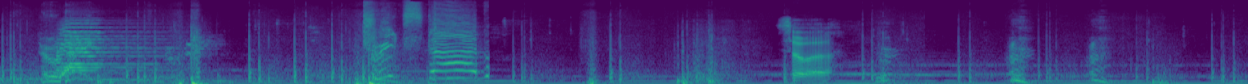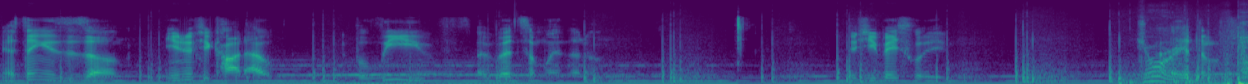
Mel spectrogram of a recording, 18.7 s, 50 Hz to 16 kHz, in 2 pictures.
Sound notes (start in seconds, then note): 0.3 Loud MGS alert noise; 2.6 Blackjack thuds; 7.5 Garrett grunts repeatedly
